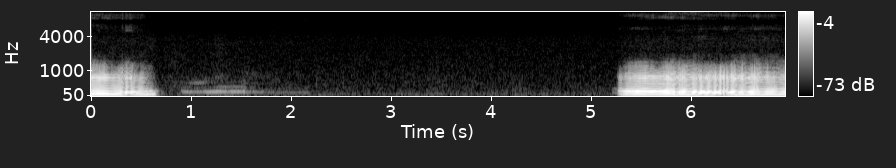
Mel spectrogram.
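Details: Yorkshire terrier snoring while asleep: loud, buzzy, droning snores with a long quiet pause between.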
